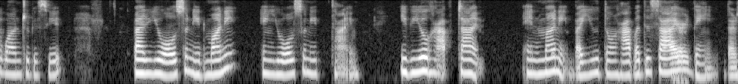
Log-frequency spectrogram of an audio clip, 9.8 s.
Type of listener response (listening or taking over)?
listening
